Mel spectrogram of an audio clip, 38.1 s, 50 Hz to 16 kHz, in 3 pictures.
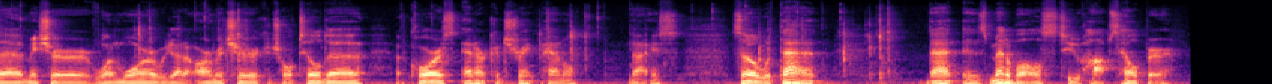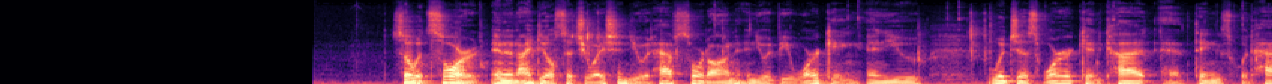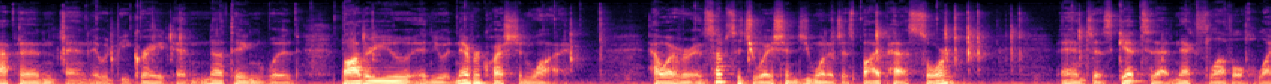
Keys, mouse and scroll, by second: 0.1 click, 0.9-1.3 scroll down 3, 1.3 g, 1.9 click, 3.9 click, 4.3 double click, 5.3 Escape, 5.7 x, 5.9 click, 6.2-6.9 scroll up 4, 6.9 middle click, 7.3 click, 7.7 shift+middle click, 8.6 shift+space, 16.8-17.7 scroll up 4, 17.7 scroll down 2, 17.9-18.5 scroll up 1, 18.5 q, 19.5 ctrl+click, 20.5-21.1 scroll up 3, 21.1 click, 21.7 scroll down 1, 22.1 shift+right click, 22.4 shift+a, 23.1 click, 24.1 s, 25.0 click, 25.4 shift+middle click, 25.9 g, 26.2 click, 26.7 shift+click, 27.1 q, 28.1 middle click, 28.4-28.7 scroll up 1, 28.7 click, 29.0 q, 29.9 click, 30.8 click, 31.2 shift+middle click, 31.5-31.8 scroll up 1, 32.2 click, 33.6-36.2 typing, 33.9 right click, 34.6 click, 36.0 click, 36.7 click, 37.2 shift+click, 37.6 shift+middle click, 37.9-38.1 scroll up 1.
